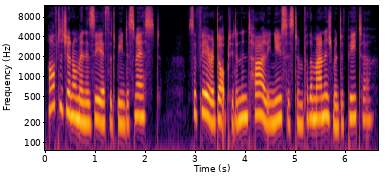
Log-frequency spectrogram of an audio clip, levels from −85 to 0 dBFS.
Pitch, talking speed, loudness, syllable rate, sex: 230 Hz, 155 wpm, -17 LUFS, 5.9 syllables/s, female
